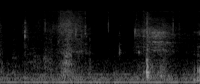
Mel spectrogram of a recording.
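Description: Faint soft rustles and a light tap as fingers handle chopped coriander and green chillies on a ceramic plate, over a steady low hum.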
